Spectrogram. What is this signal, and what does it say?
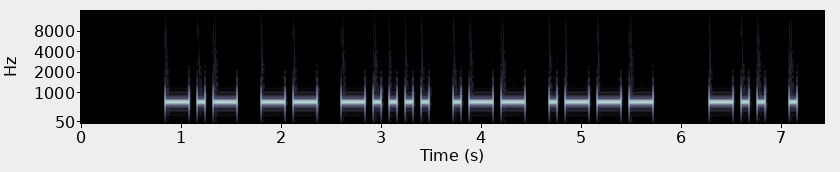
Morse code, heard as a keyed tone, about 15 wpm, 700 Hz. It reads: KM6WJ DE
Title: USA Callsign DE Callsign 15wpm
